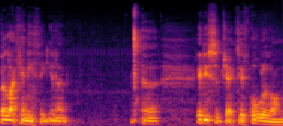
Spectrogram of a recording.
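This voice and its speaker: Noticeable background noise surrounds a man speaking with a southern English accent. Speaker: pipe smoker reviewer. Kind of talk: casual talk to camera.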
